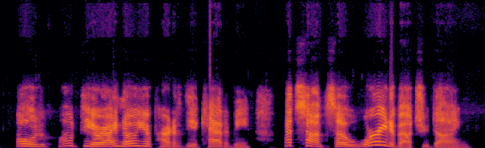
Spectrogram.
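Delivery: said with a smile coming through. A game master voices a character who looks at a player, smiling while speaking. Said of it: "she smiles and she says".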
